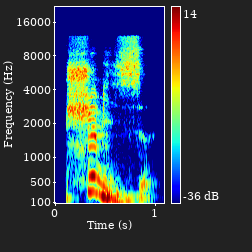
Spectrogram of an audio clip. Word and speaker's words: chemise: Une chemise, une chemise. Une chemise. So you see there is CH here, I'm not pronouncing it ch, it's ch.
